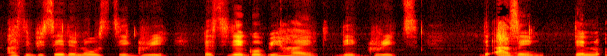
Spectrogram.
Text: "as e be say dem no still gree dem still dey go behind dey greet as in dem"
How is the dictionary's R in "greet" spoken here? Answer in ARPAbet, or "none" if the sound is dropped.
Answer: R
